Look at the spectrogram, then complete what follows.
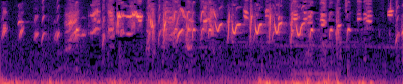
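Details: Pet goldfinch training song: bright, jangling high twitter of overlapping short notes and a thin sustained whistle, delivered continuously with faint low hum beneath.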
